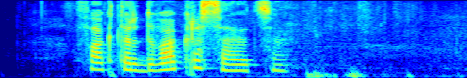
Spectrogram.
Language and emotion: Russian, neutral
